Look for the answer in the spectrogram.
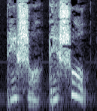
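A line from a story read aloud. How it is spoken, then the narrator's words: Whispered shout. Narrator (Russian): Танька шепотом кричит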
